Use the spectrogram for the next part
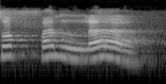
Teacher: terdapat bacaan idgham bila gunnah, sebab ada nun sukun bertemu dengan huruf lam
